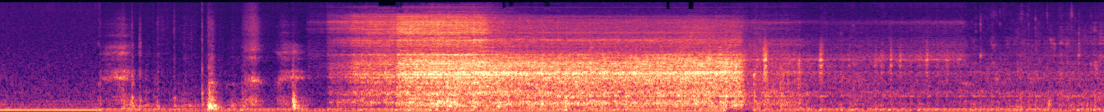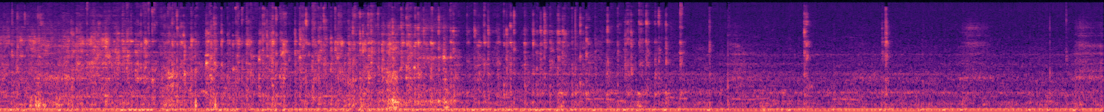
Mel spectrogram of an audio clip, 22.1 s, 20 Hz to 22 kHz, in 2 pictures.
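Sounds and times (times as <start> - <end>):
faint hiss: 3.2 - 12.8.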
